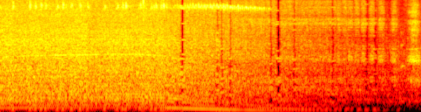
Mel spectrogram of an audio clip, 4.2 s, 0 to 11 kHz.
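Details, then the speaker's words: VW Beetle air-cooled flat-four parked since 1995, with a new battery replacing a swollen one and fed fuel from a bottle: steady even chugging with a faint high squeal, dying when the bottle is pulled away. Runs well, but there is no fuel from the car's own supply. "Definitely running off the bottle though. Nothing from the car. As soon as I pull it away, it dies."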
